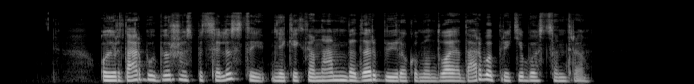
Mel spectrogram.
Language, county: Lithuanian, Klaipėda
